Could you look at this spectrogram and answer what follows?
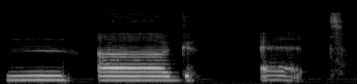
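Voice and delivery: nugget pulled apart into N, uh, g, et; sound by sound. Shown as a demonstration. Teacher counting five sounds, each one isolated. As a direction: hold N and uh evenly, then short g and et. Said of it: "I hear five sounds".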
